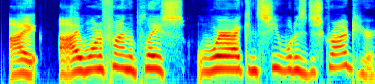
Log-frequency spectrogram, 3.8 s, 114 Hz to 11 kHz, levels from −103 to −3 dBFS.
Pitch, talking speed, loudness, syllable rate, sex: 245 Hz, 210 wpm, -18 LUFS, 6.2 syllables/s, female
